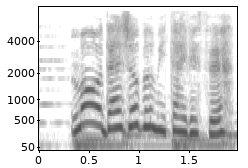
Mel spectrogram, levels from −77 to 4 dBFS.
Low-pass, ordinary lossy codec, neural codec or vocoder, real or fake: 7.2 kHz; MP3, 32 kbps; none; real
